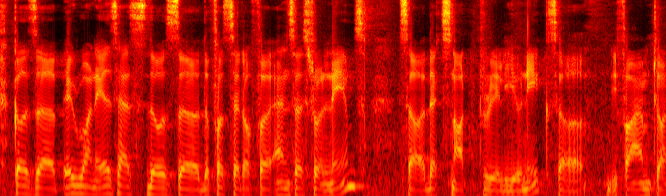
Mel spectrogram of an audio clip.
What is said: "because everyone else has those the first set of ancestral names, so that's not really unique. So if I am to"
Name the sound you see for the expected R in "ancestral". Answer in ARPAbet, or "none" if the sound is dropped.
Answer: R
